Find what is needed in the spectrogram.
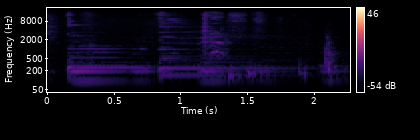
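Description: Acoustic guitar strummed: two chords, one just after the start and another a little under a second in, each ringing on, with a brief higher-pitched sound over them about a second in.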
